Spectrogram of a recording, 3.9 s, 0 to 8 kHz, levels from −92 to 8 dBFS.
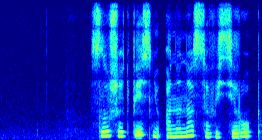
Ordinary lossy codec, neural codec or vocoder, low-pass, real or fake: none; none; none; real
